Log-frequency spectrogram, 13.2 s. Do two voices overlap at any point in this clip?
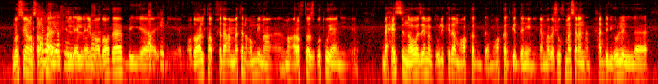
Yes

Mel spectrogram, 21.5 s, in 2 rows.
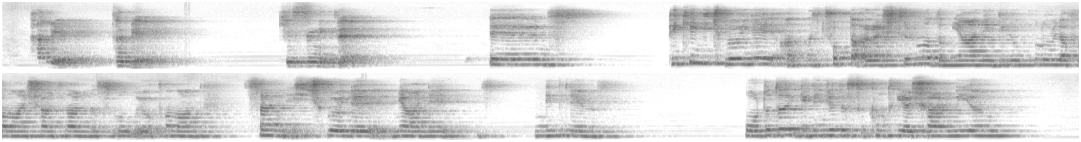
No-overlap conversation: Yes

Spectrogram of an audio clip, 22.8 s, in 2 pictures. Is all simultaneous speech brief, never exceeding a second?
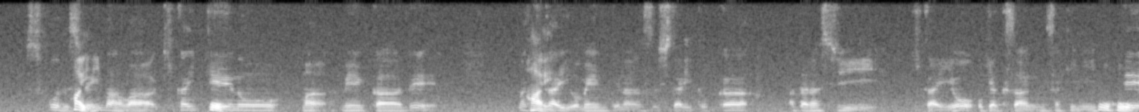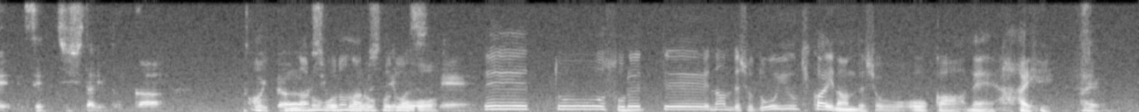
No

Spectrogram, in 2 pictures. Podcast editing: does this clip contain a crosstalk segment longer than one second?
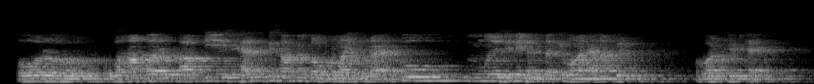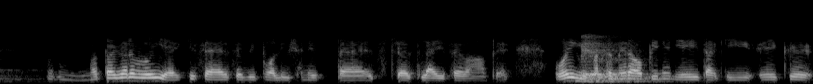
No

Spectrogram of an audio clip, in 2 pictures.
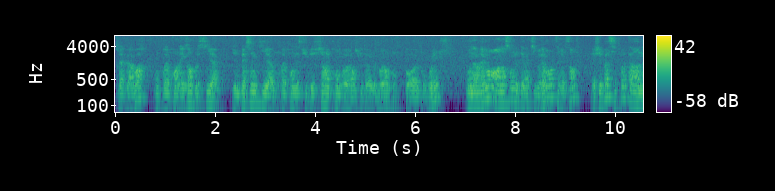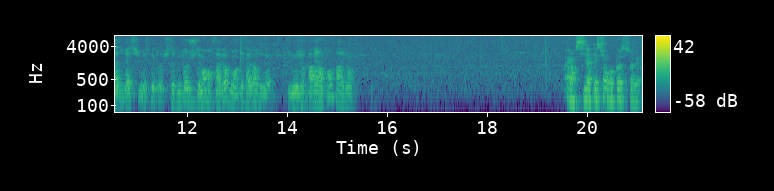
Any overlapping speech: No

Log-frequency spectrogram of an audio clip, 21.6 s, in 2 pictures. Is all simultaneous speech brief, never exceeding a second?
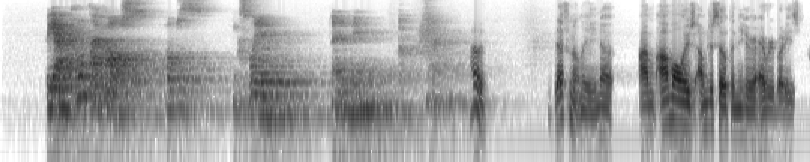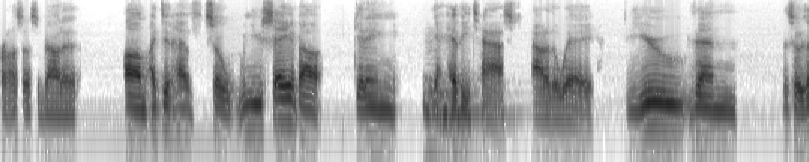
Yes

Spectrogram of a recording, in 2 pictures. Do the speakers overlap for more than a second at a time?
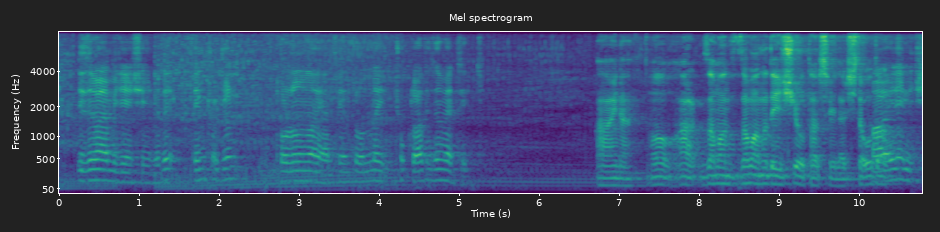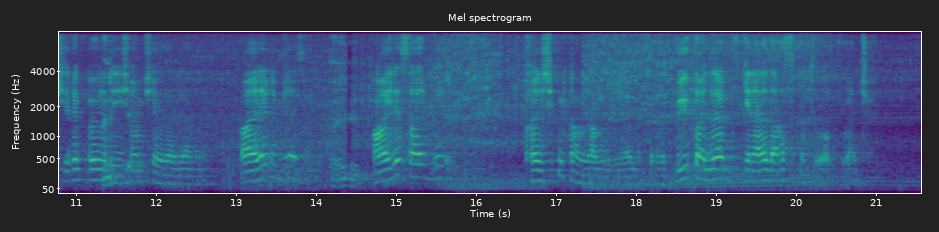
No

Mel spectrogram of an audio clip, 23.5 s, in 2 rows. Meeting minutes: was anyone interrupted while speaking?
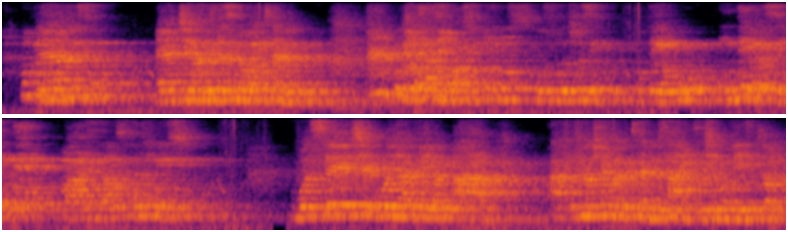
Yes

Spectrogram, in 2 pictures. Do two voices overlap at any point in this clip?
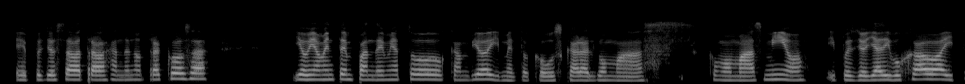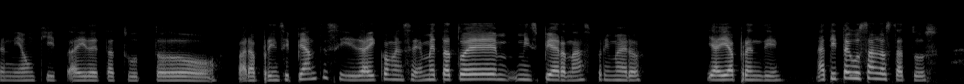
No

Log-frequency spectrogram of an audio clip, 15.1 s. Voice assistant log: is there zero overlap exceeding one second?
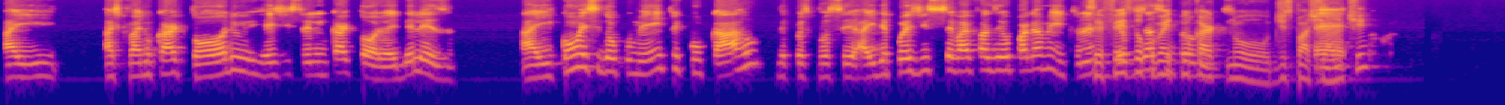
No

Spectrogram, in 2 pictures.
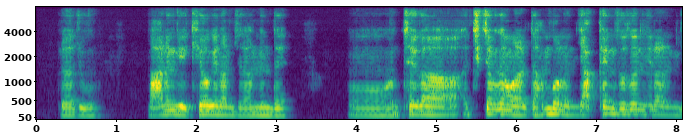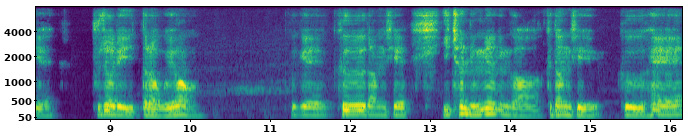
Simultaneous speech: No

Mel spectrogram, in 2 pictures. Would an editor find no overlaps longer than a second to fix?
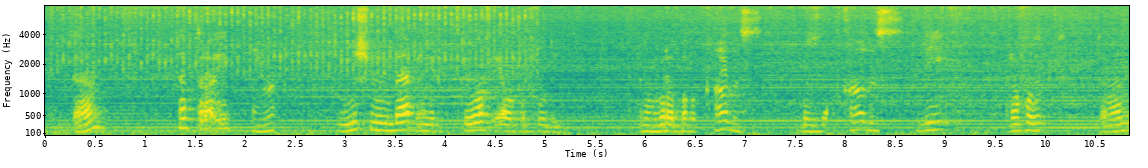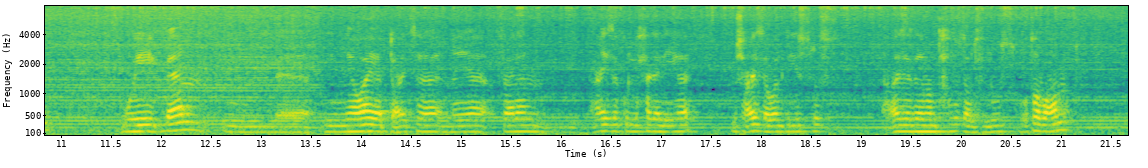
Yes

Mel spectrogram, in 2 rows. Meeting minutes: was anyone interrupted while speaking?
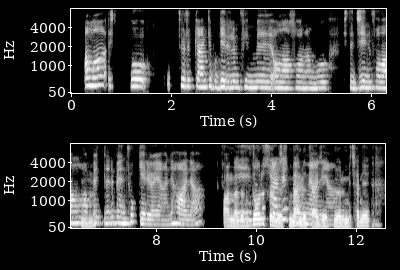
Yes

